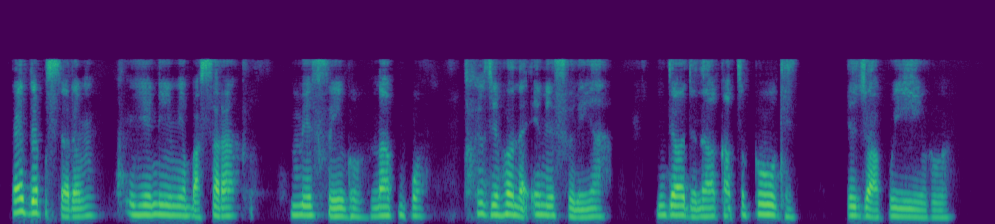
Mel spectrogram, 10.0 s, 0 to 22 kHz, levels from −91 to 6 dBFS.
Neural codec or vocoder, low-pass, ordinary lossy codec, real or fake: codec, 16 kHz, 1.1 kbps, Voila-Tokenizer; none; none; fake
